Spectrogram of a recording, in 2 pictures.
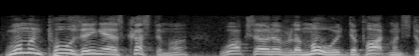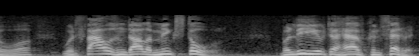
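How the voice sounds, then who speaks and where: An actor playing a blustering, scheming husband in 1950s radio comedy, speaking in folksy, nonstandard dialect. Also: male voice, on the high side, lively intonation, normal speed, husky. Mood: alarmed. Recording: dull, hissy 1950s radio recording.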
